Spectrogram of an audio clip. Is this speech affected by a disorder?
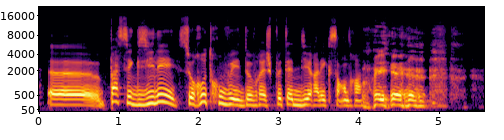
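No.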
